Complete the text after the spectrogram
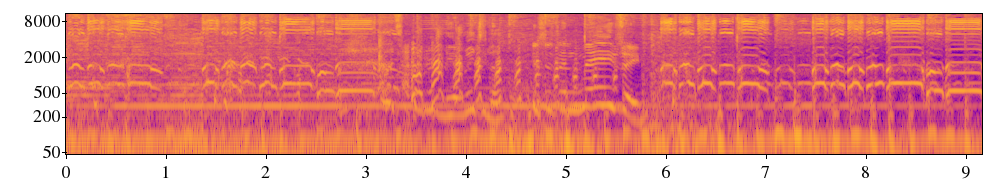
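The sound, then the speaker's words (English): Loud, nasal chicken squawks trace a song melody almost nonstop, wavering up and down with a reedy, bagpipe-like tone, while people talk briefly over it. “It kind of sounds like a bagpipe piping.”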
